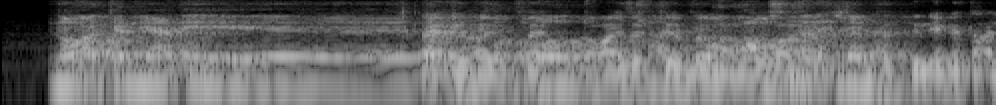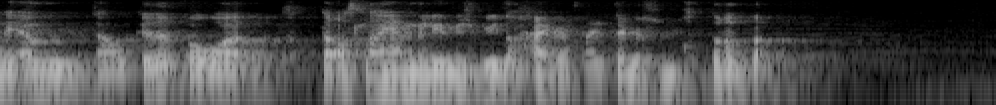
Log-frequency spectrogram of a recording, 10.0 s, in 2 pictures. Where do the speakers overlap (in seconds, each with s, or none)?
2.1 s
